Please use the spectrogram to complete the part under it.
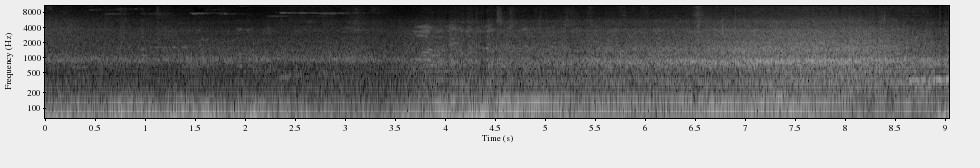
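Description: A sports car engine rumbles deeply at idle.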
